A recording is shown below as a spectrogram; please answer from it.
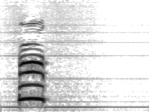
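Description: A man's voice giving one short 'boop' of about half a second, imitating the tone a conference-call system plays when a caller drops off the line.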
